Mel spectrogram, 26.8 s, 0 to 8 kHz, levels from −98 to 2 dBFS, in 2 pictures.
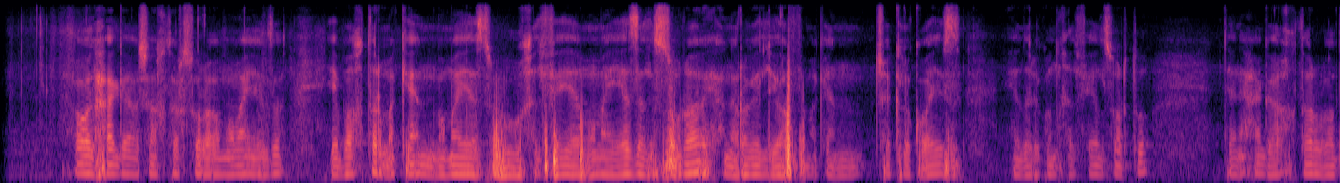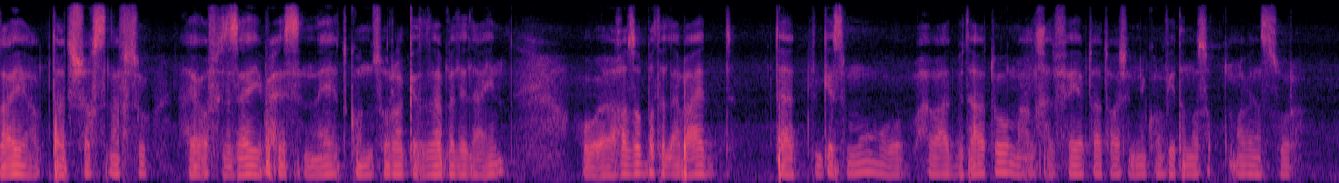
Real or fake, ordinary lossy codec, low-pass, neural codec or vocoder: fake; none; 7.2 kHz; vocoder, 44.1 kHz, 80 mel bands, Vocos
